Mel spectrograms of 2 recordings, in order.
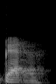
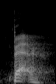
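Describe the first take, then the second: First: Said in the usual way. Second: South African "better" with a glottal stop; South African accent. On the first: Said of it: "For instance". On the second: Shown as a demonstration. Teaching the middle T, South African "better". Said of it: "you get that glottal stop".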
